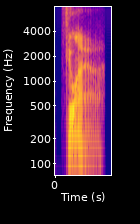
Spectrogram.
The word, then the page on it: thuya: British English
